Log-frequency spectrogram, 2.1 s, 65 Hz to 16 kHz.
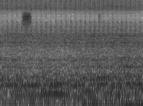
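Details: Nearly new Honda Click 125 V3 scooter, only about 300 km, idles with a loud, fast, even clatter from the top end: excessive valve clearance (spec 0.10 mm intake, 0.24 mm exhaust).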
